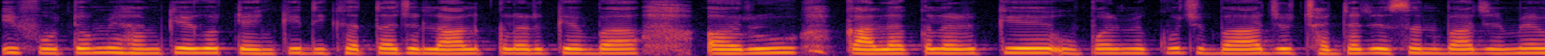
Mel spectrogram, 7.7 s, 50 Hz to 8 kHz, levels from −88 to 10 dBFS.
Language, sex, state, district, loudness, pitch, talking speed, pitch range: Bhojpuri, female, Uttar Pradesh, Ghazipur, -16 LUFS, 220 Hz, 210 wpm, 215-230 Hz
